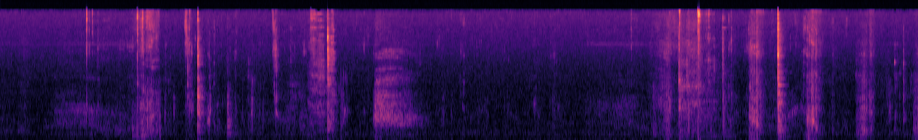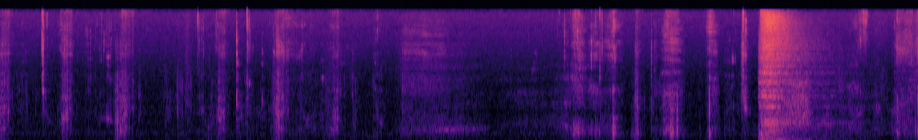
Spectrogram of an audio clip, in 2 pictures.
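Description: Close-up eating sounds of a man chewing hot pheasant porridge and meat: wet mouth clicks and smacks, scattered through. Near the end comes a loud huff of breath as he blows out against food that is too hot.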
